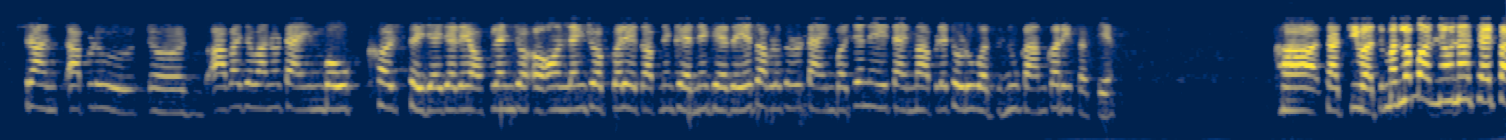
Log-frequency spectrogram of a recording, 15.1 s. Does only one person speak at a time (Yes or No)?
Yes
